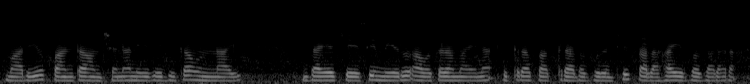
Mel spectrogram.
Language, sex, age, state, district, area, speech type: Telugu, female, 30-45, Telangana, Jangaon, rural, read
